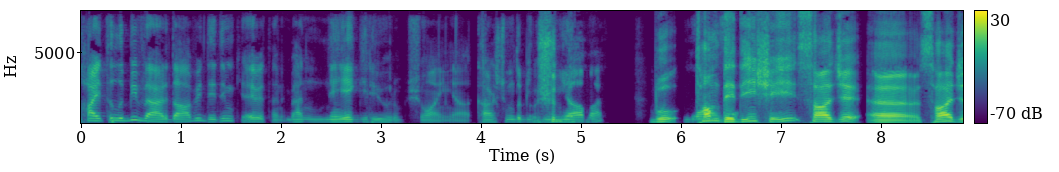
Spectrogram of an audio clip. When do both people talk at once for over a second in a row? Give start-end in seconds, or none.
none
